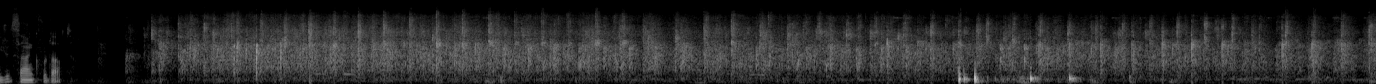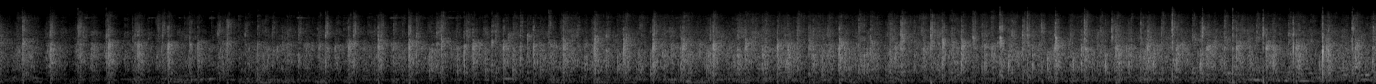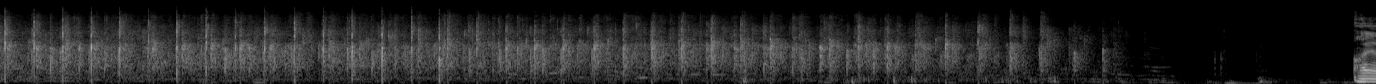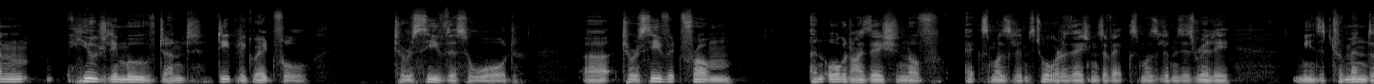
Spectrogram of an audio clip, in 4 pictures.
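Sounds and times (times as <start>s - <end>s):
audience applauding: 1.2s - 39.0s.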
